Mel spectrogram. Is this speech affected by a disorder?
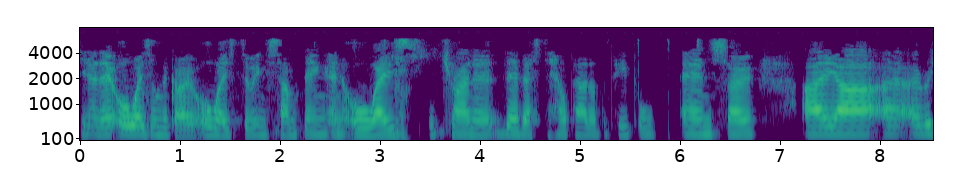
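Yes: cleft palate; congenital cleft palate, no palate roof at birth, repair surgeries at 18 months, palate later stretched; after slight palate revision surgery, closure restored, ongoing monitoring, further surgery not soon, protecting voice; palate not closing correctly before revision, now projects with ease, more singing control.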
